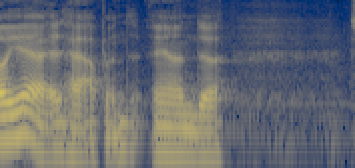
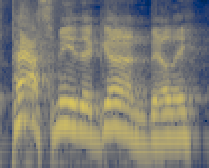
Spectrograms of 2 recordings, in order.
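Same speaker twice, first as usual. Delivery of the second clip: raised, clipped order to Billy; tough cowboy demand; 8 semitones higher than usual. Retold or imitated. Brother orders Billy to pass the gun, raised tough cowboy demand. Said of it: "a phrase comes into your life that you never forget".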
